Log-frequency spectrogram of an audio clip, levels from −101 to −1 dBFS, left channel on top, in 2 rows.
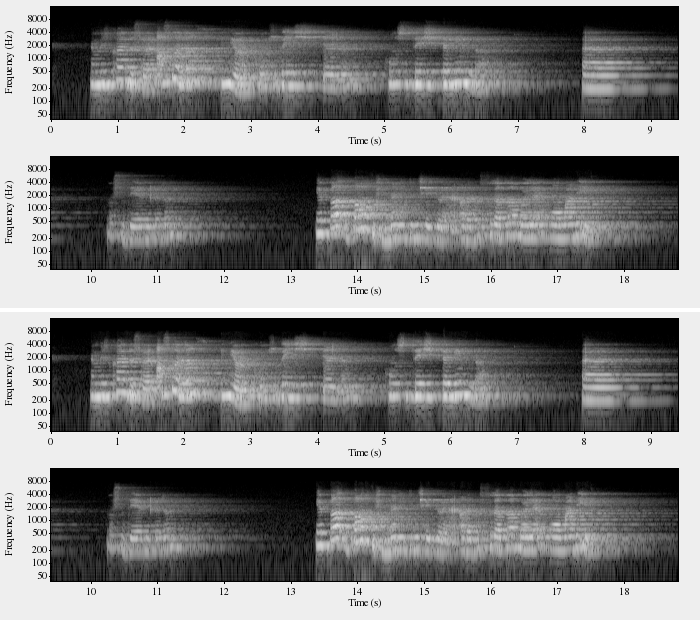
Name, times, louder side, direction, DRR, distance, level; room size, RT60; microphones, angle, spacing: voice 1, 0.6-2.2 2.5-4.5 5.0-6.6 8.0-8.7 10.2-11.3 13.4-17.5, right 1 dB, 20° right, -1 dB, 1.0 m, -27 dB
18.5 x 9.1 x 2.6 m, 2.5 s
head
